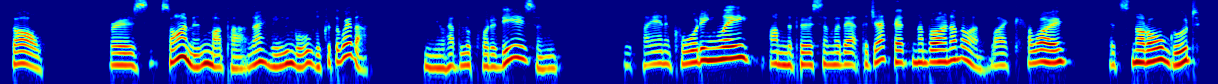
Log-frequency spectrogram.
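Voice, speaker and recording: A woman at medium pitch, with lively intonation and an animated tone. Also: moderate pace. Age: 60s. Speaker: podcast host, salon business mentor. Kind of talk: casual monologue podcast.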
